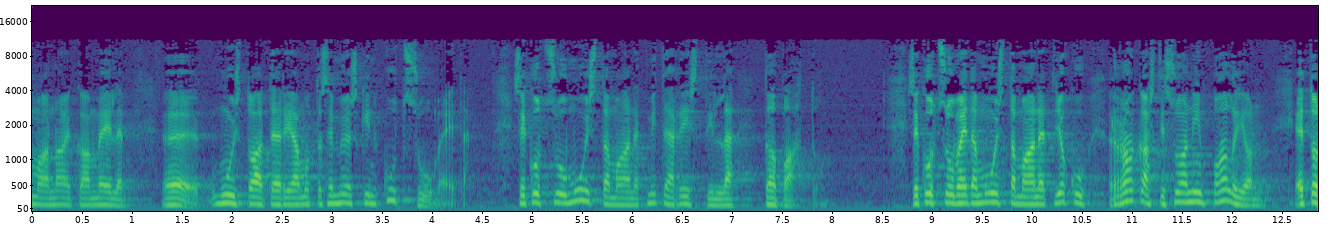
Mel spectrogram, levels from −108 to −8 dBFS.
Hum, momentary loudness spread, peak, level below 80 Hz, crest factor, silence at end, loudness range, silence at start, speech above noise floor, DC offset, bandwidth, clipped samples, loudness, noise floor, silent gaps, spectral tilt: none; 12 LU; -14 dBFS; -64 dBFS; 20 dB; 0 s; 5 LU; 0 s; 28 dB; under 0.1%; 11.5 kHz; under 0.1%; -34 LUFS; -61 dBFS; none; -5 dB/octave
